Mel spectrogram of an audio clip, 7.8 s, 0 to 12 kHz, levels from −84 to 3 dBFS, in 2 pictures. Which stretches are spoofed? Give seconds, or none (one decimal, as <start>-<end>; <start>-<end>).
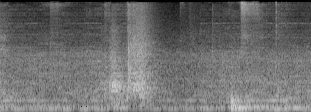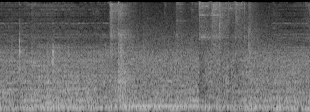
0.0-1.7; 2.5-5.5; 7.3-7.8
